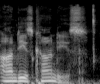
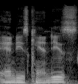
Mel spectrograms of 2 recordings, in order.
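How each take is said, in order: First: The second word starts with a 'con' sound. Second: The second word starts with a 'can' sound. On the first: The speaker calls it wrong. "That is a joke because obviously it's called Andes Candies" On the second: The speaker calls it right. "obviously it's called Andes Candies"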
